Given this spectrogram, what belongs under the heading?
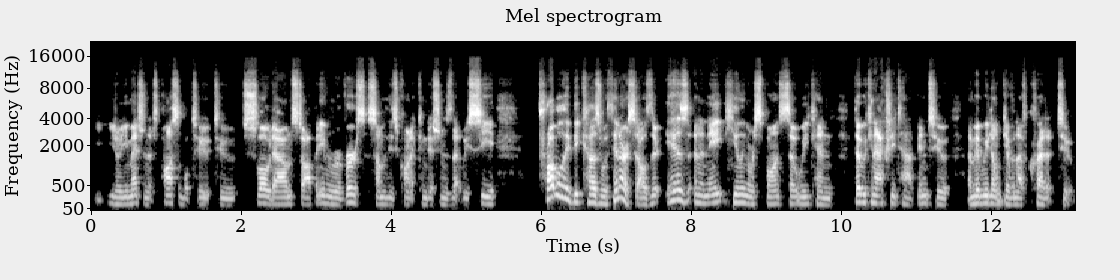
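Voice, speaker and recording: A man's voice: mid-range voice, fast talker, creaky, bright, forceful tone, breathy edge, low-quality recording. A man hosting a podcast interview, talking in a thoughtful, searching way with frequent restarts. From North America. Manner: thoughtful, many restarts and fillers. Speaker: podcast host. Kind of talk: conversational interview.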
